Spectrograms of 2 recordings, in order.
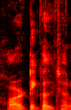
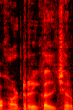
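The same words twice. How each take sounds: First: "हॉर्टिकल्चर" with r before t: hor-ti-culture; correct pronunciation. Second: "हॉर्टिकल्चर" misread as "hotri-culture"; common mispronunciation. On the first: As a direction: say "हॉर्टिकल्चर" as hor-ti, not hot-ree. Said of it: "हॉर्टिकल्चर होता है". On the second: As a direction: say "हॉर्टिकल्चर" with the middle slurred into "tree": hotri-culture. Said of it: "हॉटरी नहीं होता". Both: Shown as a demonstration.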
